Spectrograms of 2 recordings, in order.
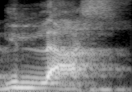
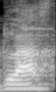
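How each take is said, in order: First: The word is said as two syllables. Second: The word is said as one syllable. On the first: "ते म्हणतात गिल्लास" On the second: "ते असा ग्लास नाही म्हणतात"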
